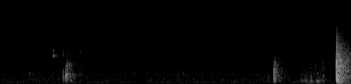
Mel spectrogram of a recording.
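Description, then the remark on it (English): Someone drinks a big glass of water in the morning: a few soft, wet gulping and swallowing sounds spaced irregularly, quiet, with brief pauses in between and no talking. “I drink a big glass of water every morning.”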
